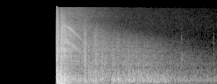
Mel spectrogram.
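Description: One sudden deep boom about half a second in, a cinematic impact hit for the logo reveal, its ringing tail fading over about a second and a half.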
